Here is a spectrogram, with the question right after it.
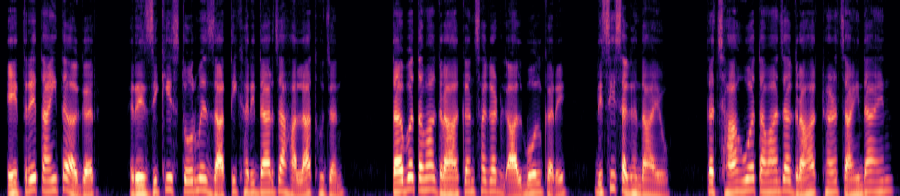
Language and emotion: Sindhi, neutral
